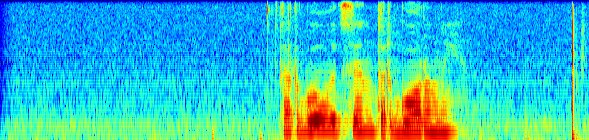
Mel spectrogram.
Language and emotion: Russian, neutral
